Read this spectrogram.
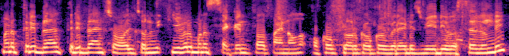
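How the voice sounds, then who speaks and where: A man's voice: high-pitched, little pitch movement, rapid-fire, low-quality recording. A man showing sarees in a shop, with a repetitive sales patter. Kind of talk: product showcase pitch.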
